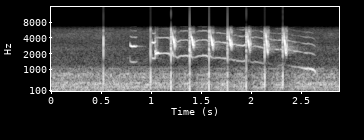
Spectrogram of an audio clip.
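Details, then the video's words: Indoor pet common starling that talks, copying human speech: a couple of isolated clicks, then a steady train of about seven clicks over a second with high whistled tones and a final falling whistle. "the Talking Starling"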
